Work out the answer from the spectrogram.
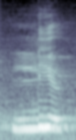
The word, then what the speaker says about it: lieux: In order to make its plural, les lieux. Lieu avec X. But this X you don't pronounce.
